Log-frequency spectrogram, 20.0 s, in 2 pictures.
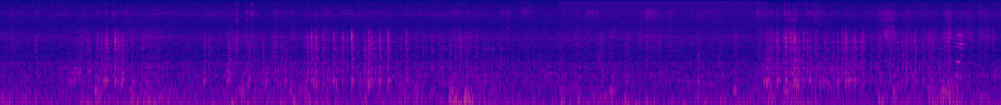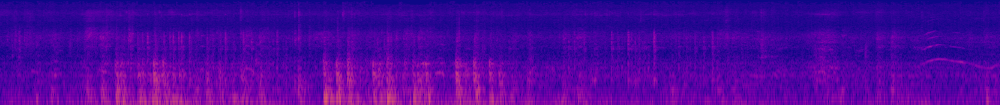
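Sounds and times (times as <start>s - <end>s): passenger train rumbling: 0.0s - 20.0s
people talking: 9.4s - 15.0s, 18.1s - 20.0s.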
